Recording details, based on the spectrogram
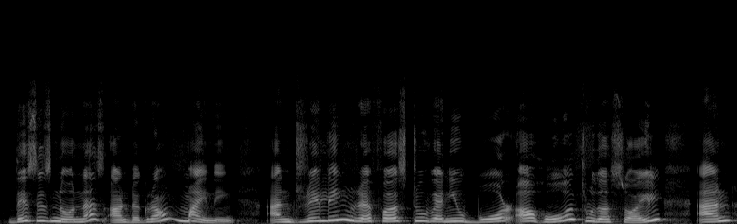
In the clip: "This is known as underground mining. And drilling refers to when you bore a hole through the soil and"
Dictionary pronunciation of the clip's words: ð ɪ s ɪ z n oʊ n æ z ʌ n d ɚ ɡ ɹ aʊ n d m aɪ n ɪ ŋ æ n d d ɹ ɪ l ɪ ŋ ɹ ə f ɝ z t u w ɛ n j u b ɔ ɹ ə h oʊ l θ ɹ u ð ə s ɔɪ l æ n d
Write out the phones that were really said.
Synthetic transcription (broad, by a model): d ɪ s ɪ z n oʊ n æ z ʌ n d ɚ ɡ ɹ aʊ n d m aɪ n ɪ ŋ æ n d d ɹ ɪ l ɪ ŋ ɹ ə f ɝ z t u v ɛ n j u b ɔ ɹ ə h oʊ l t ɹ u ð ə s ɔɪ l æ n d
